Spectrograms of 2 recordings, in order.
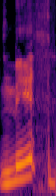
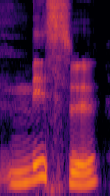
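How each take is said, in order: First: Said as one English syllable. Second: Said in Japanese style with an added final vowel. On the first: "myth becomes misu" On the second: "myth becomes misu"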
